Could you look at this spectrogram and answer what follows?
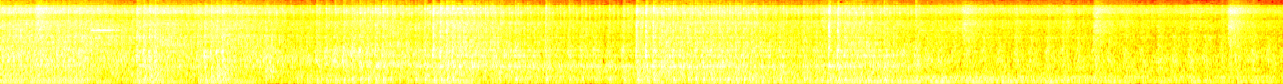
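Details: Hero Splendor Plus after the head was opened and an O-ring replaced to cure a whistling and puffing noise on acceleration. It settles into an even idle and picks up cleanly on sharp throttle blips, with no knock or rattle left.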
